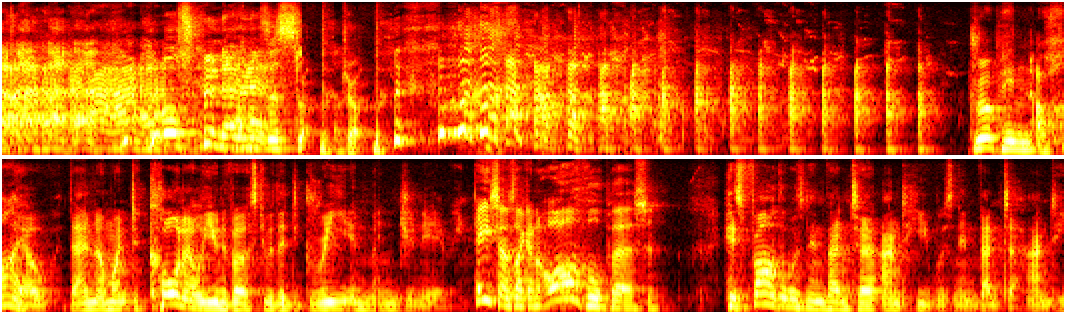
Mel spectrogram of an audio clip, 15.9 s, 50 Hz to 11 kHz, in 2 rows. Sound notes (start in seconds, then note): 2.2 everyone laughs from disappointment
